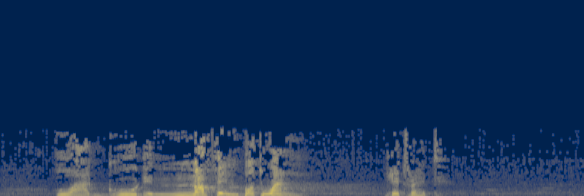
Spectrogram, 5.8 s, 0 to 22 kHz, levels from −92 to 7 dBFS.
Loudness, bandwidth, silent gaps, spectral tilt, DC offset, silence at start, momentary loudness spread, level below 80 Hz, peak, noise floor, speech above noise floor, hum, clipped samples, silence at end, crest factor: -22 LUFS; 7.6 kHz; none; -3.5 dB/octave; under 0.1%; 0.55 s; 19 LU; -60 dBFS; -2 dBFS; -56 dBFS; 35 dB; none; under 0.1%; 1.45 s; 22 dB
